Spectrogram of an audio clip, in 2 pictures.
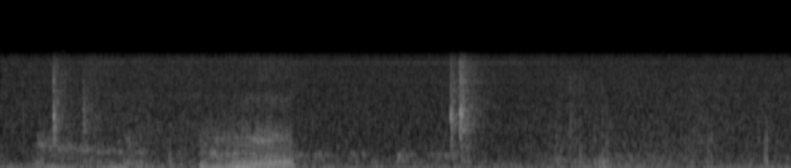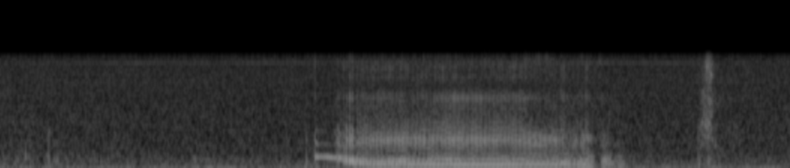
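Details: A sleeping pug makes rough, fluttering snores on the in-breaths about six seconds apart, with a few soft clicks between them, in a quiet room: snoring.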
